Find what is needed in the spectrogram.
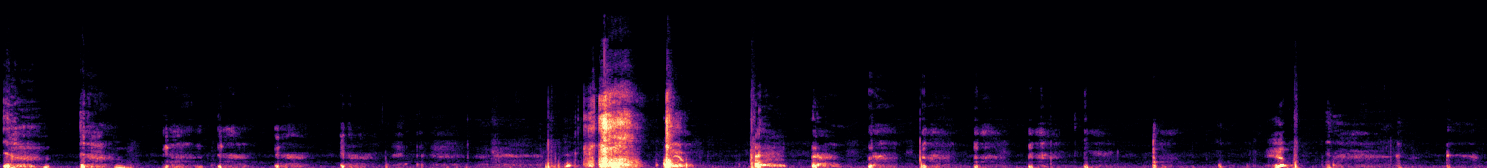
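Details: Rough coughing with near-choking: repeated short dry coughs and throat-clearing bursts, with one louder harsh burst midway; irregular coughing.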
